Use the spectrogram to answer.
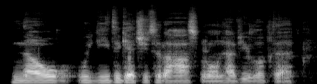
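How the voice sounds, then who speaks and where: In a raspy put-on character voice, a man talks at a very fast pace with a very deep, low pitch. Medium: short film. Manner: caring, insistent.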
